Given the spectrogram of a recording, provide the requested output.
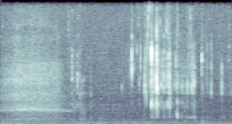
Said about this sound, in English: The lovely sound of a good pour. Thank you, friend. This is red. Got a nice color.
